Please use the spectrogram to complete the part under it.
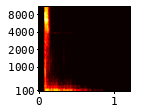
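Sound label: sound for a poisonous slime, projectile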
